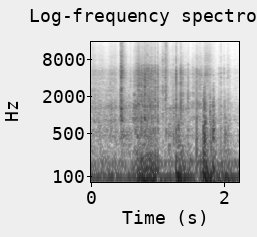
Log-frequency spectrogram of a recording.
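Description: Handling noise from a sheet of paper being held up and moved about: a brief rustle about a second in, then a few soft clicks and low knocks, over a low rumble.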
